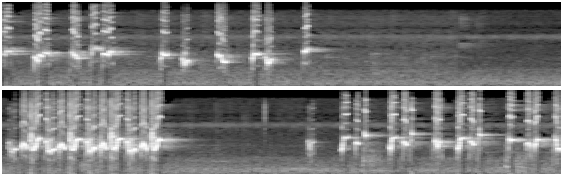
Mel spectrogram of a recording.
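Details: Energetic fighting-style yellow-vented bulbul song with long rapid runs, used to coax silent birds into singing. Several bubbly phrases are followed by a two-second silence, then a dense chattering burst, then more quick warbled notes.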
